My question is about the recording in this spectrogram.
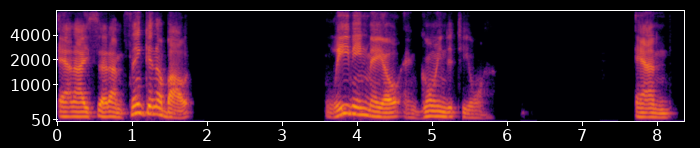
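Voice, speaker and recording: A man from Detroit telling a personal story as an interview guest, wry and self-mocking, acting out the other people in it. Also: medium pitch. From Detroit, United States. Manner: animated, wry and self-mocking, acts out voices in his story.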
